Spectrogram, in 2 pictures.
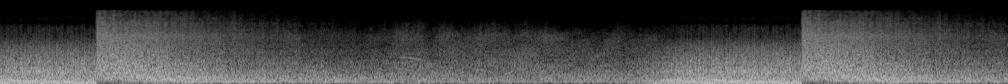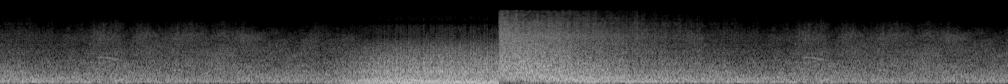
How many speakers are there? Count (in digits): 0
